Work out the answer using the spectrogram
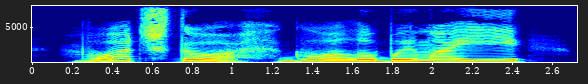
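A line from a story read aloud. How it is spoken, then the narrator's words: Old woman's creaky croak. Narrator (Russian): проскрипела ведьма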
